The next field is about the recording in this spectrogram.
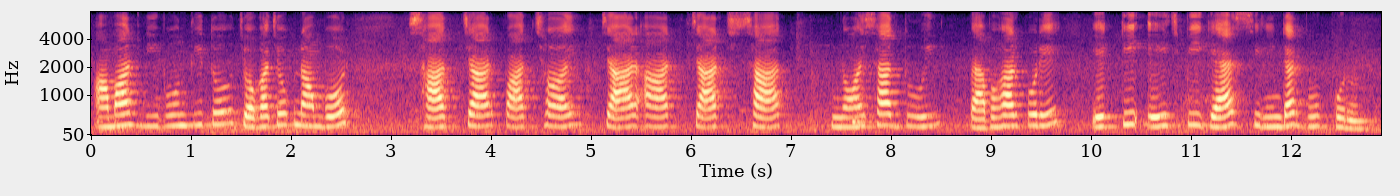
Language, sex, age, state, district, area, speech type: Bengali, female, 30-45, West Bengal, Paschim Bardhaman, urban, read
